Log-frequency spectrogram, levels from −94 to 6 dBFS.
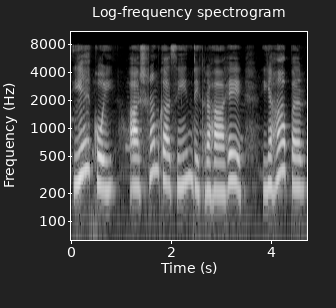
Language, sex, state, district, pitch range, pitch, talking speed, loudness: Hindi, female, Madhya Pradesh, Bhopal, 230-275 Hz, 245 Hz, 140 wpm, -18 LUFS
